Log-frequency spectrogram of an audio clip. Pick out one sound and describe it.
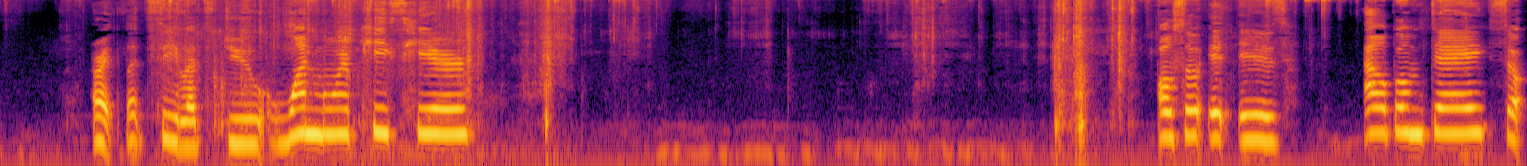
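A woman talks with animation, close to the microphone.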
